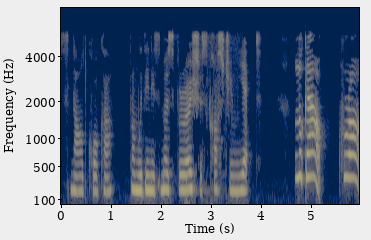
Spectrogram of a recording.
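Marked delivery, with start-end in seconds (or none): 4.7-6.0 group of voices yelling, pitched high. Narrator reading Dingo, Lizard, Eagle and Redback warning the croc, yelling. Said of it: "yelled Dingo".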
